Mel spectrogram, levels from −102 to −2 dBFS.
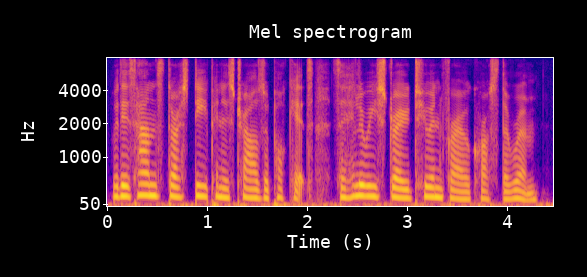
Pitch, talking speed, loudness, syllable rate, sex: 180 Hz, 240 wpm, -17 LUFS, 5.9 syllables/s, female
